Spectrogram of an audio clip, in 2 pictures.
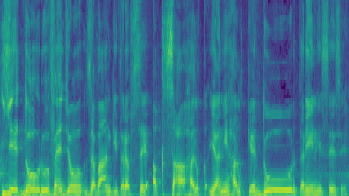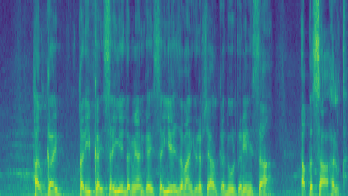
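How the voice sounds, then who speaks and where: Man teaching letter sounds slowly. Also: fairly high pitch, darkish tone, slight background noise. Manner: demonstrates letter sounds slowly and repeats them. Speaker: Quran recitation teacher. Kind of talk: classroom tajweed lesson.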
